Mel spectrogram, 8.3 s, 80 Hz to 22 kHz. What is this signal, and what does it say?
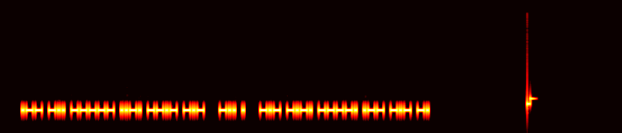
Morse code, heard as a keyed tone, about 37 wpm, 700 Hz. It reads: WD0FQK DE KC9WKN
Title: USA Callsign DE Callsign 40wpm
